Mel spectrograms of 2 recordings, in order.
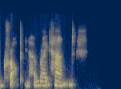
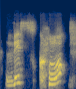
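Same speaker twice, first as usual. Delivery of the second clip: loud, higher booming insult; boomed; 5 semitones higher, 8 dB louder than usual. A narrator's reading. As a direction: boom it over the hall. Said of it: "boomed the headmistress".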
